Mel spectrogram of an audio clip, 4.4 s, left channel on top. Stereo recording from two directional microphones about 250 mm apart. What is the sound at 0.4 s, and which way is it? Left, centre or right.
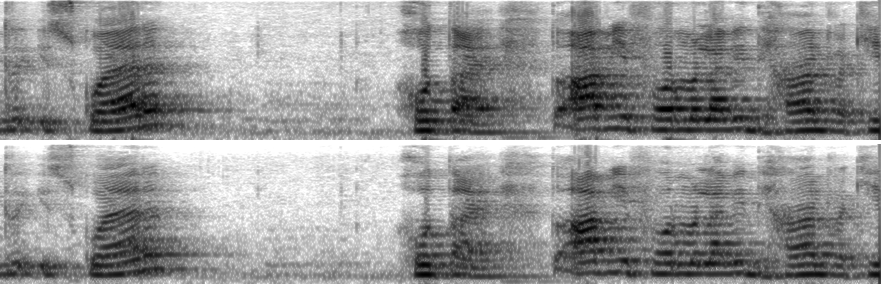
Speech, centre.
